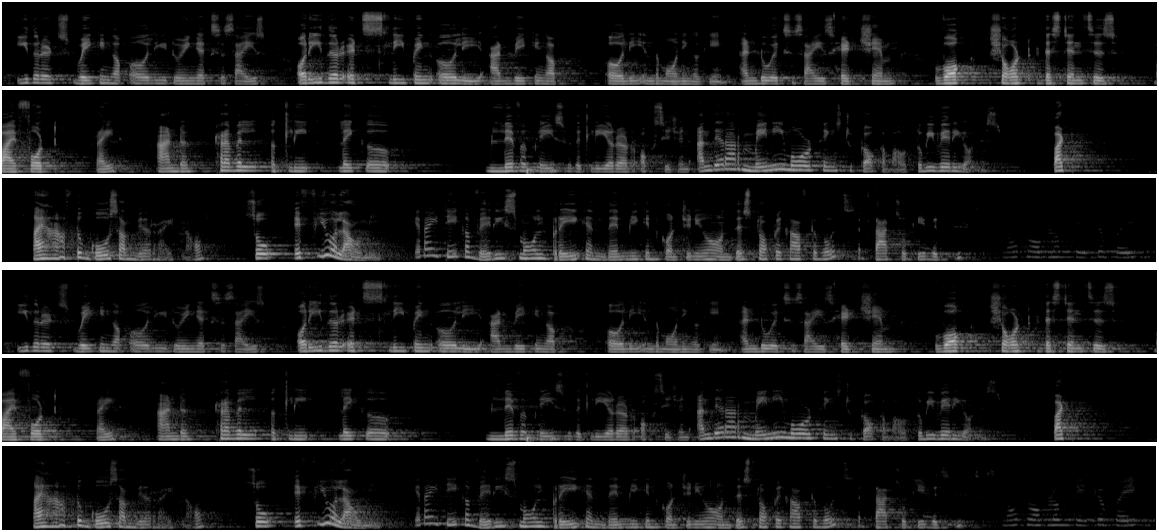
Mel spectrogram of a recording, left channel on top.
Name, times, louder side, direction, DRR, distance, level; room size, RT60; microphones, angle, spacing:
voice 1, 0.1-2.6 2.9-5.6 6.0-8.9 9.3-9.6 9.9-11.1 11.5-12.0 12.5-12.7 13.1-14.1 14.4-14.6 14.9-15.4 16.4-21.5 22.1-22.2 23.4-25.1 25.5-26.9 27.2-32.0 32.3-32.5, left 2 dB, 20° left, 12 dB, 0.7 m, -34 dB
voice 2, 32.1-32.6 32.9-34.5, right 2 dB, 55° right, 5 dB, 1.8 m, -55 dB
26.5 x 19.0 x 5.9 m, 1.3 s
head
